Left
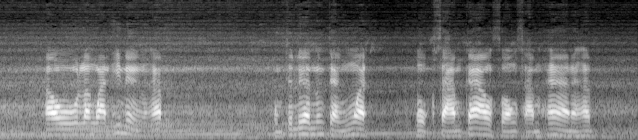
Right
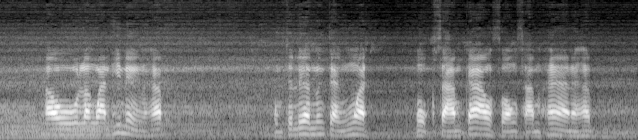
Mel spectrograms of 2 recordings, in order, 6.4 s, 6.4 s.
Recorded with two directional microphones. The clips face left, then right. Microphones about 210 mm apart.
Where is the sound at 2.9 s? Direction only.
5° left (ahead or behind).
